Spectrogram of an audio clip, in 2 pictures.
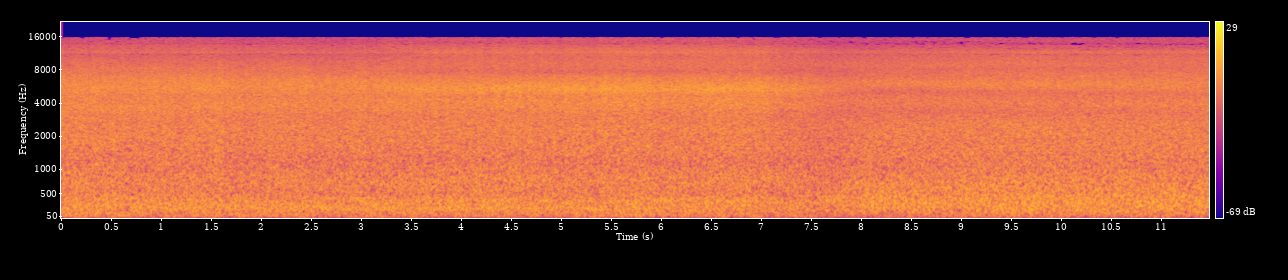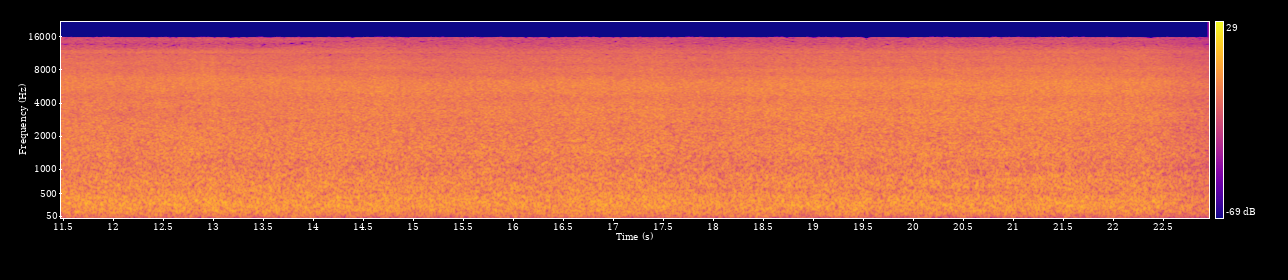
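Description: Rushing torrent of the Bhagirathi, the Ganga's headwater, pouring over boulders and a rock ledge in a steady, loud, unbroken rush of water. The sound dips briefly about a third of the way in.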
